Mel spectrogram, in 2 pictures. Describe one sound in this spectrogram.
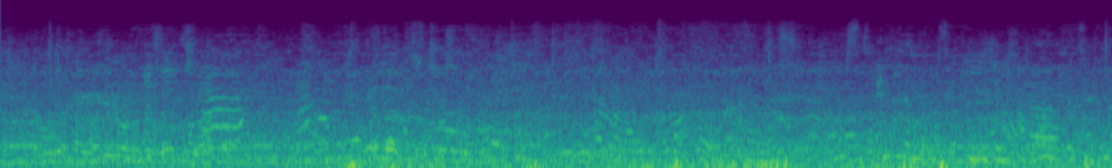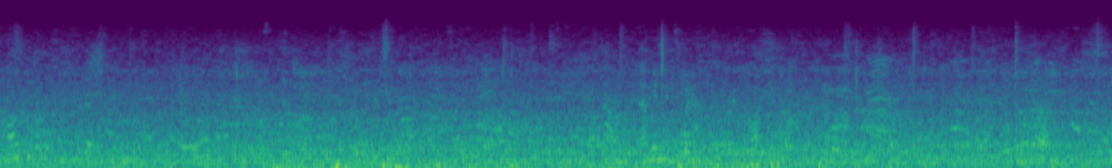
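People talk nearby outdoors.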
